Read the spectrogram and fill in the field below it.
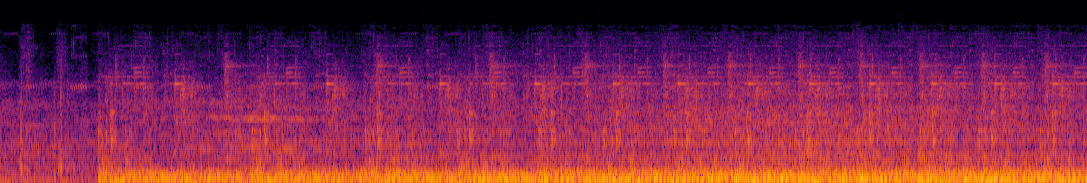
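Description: A heavy stone platform grinds and rumbles as it turns.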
